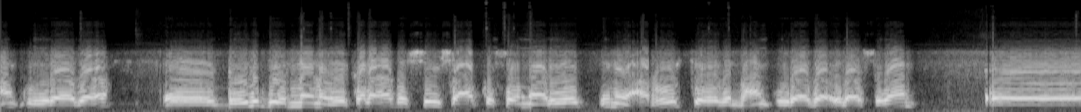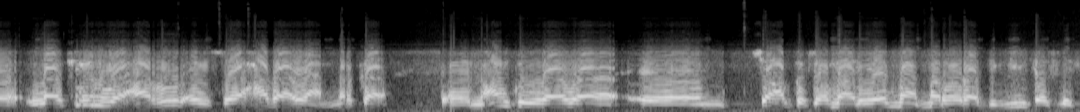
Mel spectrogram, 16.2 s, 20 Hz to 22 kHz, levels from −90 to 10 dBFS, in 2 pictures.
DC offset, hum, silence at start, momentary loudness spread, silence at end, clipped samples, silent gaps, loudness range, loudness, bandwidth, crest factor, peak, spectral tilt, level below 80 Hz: under 0.1%; none; 0 s; 4 LU; 0 s; under 0.1%; none; 1 LU; -12 LUFS; 5.4 kHz; 12 dB; 0 dBFS; -5 dB/octave; -56 dBFS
